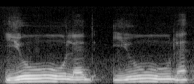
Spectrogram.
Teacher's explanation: Itu disebut dengan mad tabi'i. Cara bacanya yaitu dibaca panjang satu alif atau satu ayunan atau dua harokat.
